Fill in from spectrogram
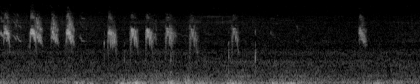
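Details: Baya weavers in Kerala, India chatter in quick, high chit notes, several per second in uneven bursts, fading after two seconds with a later lone chirp.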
